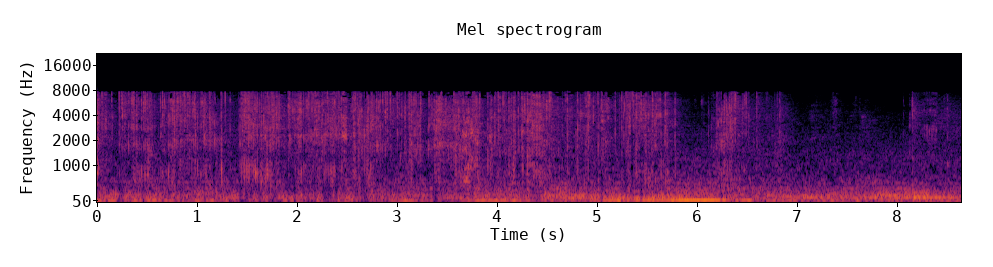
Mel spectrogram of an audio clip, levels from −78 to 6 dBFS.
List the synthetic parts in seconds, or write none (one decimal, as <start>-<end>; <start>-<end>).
none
